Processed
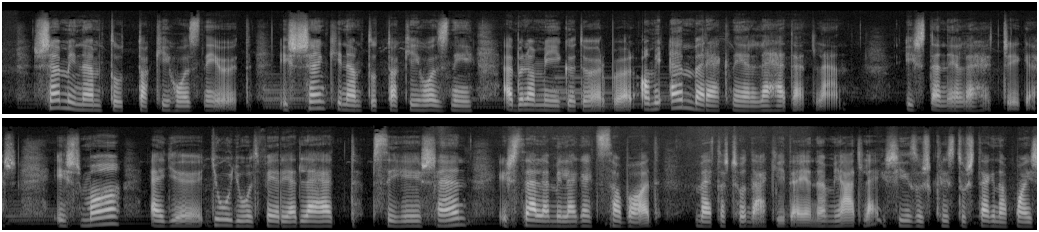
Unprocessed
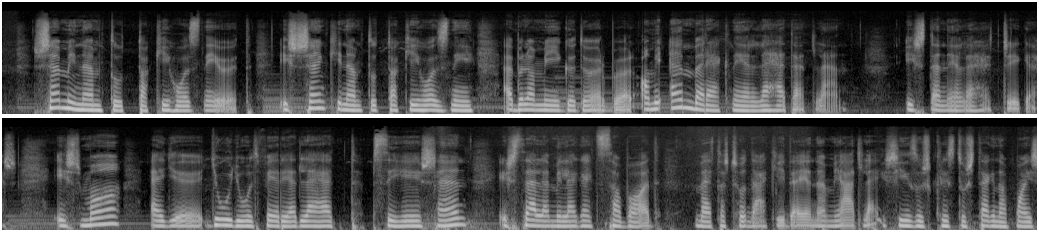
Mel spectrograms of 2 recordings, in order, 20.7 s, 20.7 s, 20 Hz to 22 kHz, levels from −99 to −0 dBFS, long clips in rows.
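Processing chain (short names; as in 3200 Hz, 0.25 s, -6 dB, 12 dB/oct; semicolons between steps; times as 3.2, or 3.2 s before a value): HPF 740 Hz 24 dB/oct; gain +4.5 dB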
